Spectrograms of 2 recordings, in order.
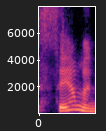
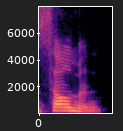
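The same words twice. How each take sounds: First: The L sound is dropped from the word. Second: The L sound is pronounced in the word. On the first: "in America you say salmon. You just lose the L" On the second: "I learned the British version"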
